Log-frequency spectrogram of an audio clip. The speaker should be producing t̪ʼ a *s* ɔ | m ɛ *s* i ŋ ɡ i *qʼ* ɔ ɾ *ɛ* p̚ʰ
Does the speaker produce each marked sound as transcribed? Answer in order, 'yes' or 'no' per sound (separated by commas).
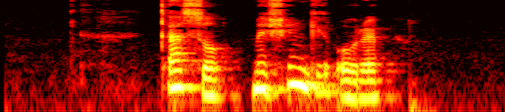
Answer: yes, no, yes, yes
